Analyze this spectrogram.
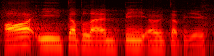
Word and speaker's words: Renbow: spell it a no r e n b o w renbow yeah so it's like rainbow but Ren as in the German for race that's what it's come from so 50% in guards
